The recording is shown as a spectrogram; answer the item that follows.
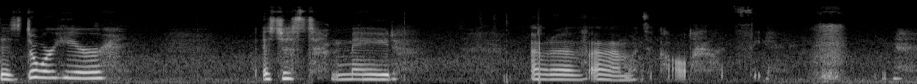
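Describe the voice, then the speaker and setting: Amid noticeable background noise, a woman talks at a very slow pace with long, frequent pauses, ordinary pitch variation and big swings in loudness. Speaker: backyard chicken keeper. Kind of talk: casual talk to camera. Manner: hesitant, casual.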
